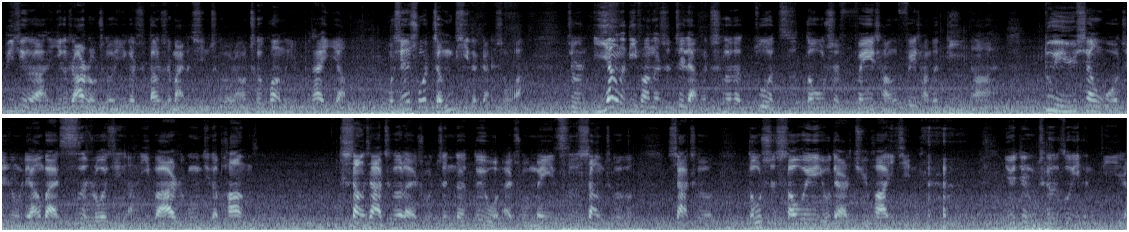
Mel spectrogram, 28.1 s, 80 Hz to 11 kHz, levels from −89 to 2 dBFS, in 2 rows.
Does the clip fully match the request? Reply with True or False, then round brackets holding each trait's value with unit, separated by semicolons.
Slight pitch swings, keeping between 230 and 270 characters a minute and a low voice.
True (2.0 semitones; 260 characters per minute; 75 Hz)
